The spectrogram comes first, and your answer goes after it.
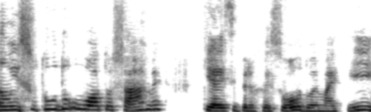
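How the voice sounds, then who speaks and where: Somewhat breathy, a woman talks at a moderate pace with ordinary pitch variation. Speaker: sustainability journalist and Theory U facilitator. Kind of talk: live-stream interview explanation. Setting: live video stream.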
